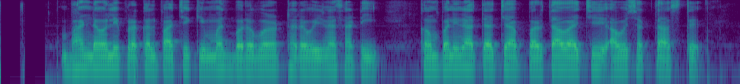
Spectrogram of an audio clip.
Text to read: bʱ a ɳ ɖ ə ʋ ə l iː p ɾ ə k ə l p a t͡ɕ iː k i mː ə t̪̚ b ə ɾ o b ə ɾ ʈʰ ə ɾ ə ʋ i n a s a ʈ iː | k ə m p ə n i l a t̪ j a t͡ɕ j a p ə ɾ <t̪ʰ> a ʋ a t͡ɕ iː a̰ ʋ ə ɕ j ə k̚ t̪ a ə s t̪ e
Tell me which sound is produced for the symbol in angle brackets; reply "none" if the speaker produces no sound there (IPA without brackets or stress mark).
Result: t̪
